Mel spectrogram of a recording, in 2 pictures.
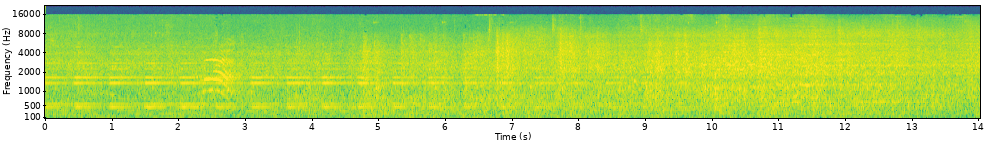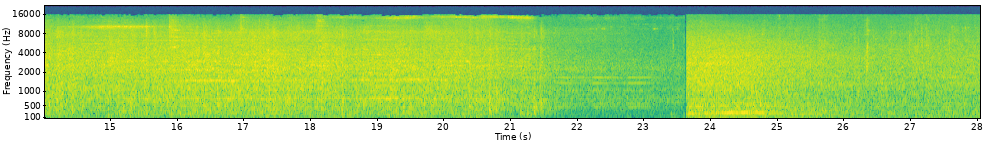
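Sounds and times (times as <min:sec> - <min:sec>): crossing warning bell ringing: 0:00.0 - 0:12.1, 0:15.5 - 0:23.8
train passing with clickety-clack: 0:02.9 - 0:28.0.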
